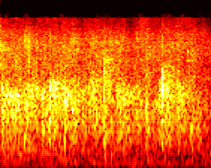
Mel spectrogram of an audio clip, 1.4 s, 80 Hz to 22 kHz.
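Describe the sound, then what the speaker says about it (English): Audience applause at a 2019 school graduation ceremony, a steady, dense wash of many hands clapping that fills the whole moment without a break. "Please clap, Alvaro."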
